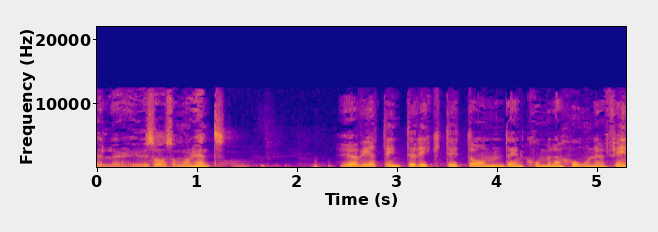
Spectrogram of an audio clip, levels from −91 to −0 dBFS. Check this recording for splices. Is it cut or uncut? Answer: cut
